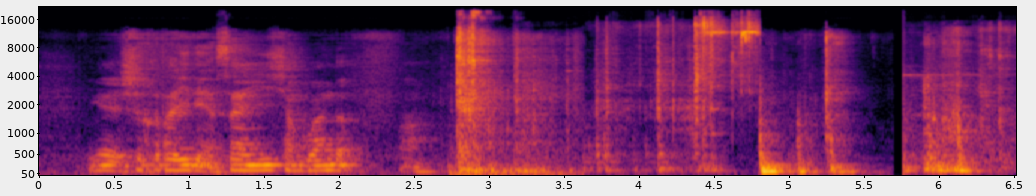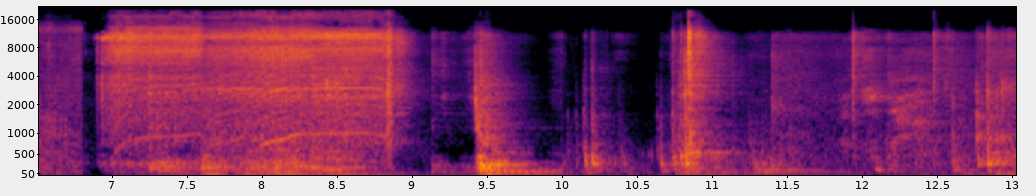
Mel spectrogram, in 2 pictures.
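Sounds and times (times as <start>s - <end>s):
parts knocking and clattering: 2.7s - 7.5s
power drill whining: 6.8s - 9.0s.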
